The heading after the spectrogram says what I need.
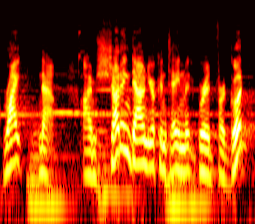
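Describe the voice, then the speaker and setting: A vindictive middle-aged official from a video game, pompous and full of scorn. The voice sits high and swoops expressively, ringing in a long reverb. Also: male voice, very animated, normal speed, bright, forceful tone, faint music behind. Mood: vindictive, outraged. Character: smug, vindictive middle-aged male government bureaucrat.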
